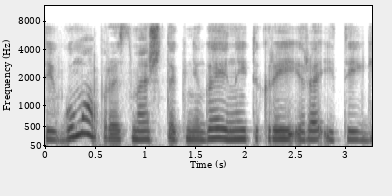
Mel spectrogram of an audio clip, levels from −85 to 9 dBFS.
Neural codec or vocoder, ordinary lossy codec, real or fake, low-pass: none; MP3, 64 kbps; real; 7.2 kHz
